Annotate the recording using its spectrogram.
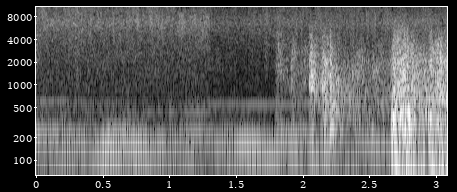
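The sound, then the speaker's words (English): Rain hisses steadily beneath a low, sustained drone, then thunder rumbles in and swells into a louder crack near the end. “The moon illuminated a patiently waiting figure under the rain.”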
